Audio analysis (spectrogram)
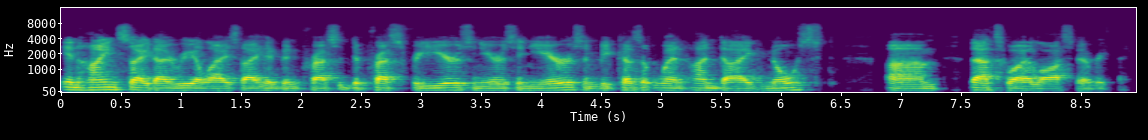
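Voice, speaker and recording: A Canadian man in his early sixties giving personal testimony on a panel, reflective and deliberate, repeating himself for emphasis. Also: low voice, little pitch movement, highs cut off. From rural Alberta, Canada. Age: early 60s. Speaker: panelist, local pastor.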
